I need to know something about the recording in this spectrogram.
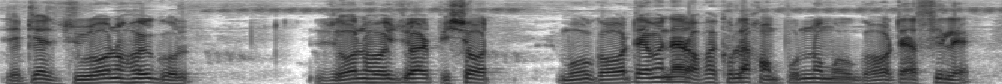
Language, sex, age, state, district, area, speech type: Assamese, male, 60+, Assam, Nagaon, rural, spontaneous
